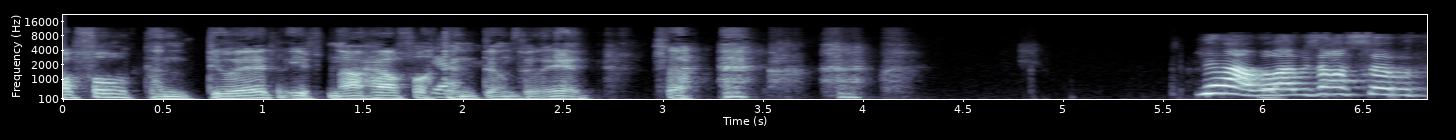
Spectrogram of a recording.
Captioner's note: laughs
